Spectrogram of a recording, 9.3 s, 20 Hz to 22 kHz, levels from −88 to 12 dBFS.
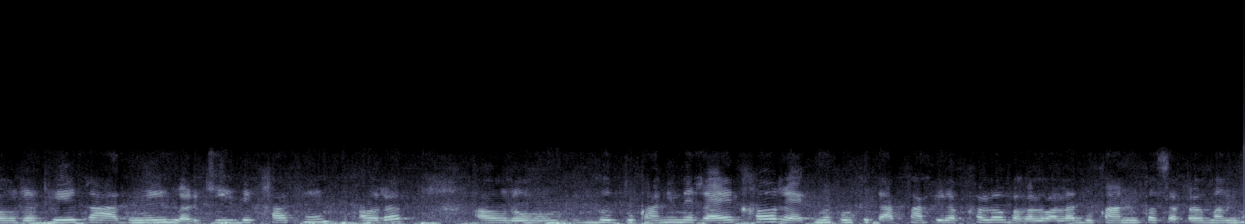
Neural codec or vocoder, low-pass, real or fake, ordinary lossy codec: codec, 44.1 kHz, 7.8 kbps, Pupu-Codec; 7.2 kHz; fake; Opus, 24 kbps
